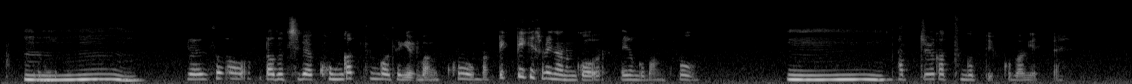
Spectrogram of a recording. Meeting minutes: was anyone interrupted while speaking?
No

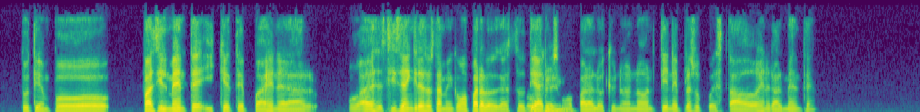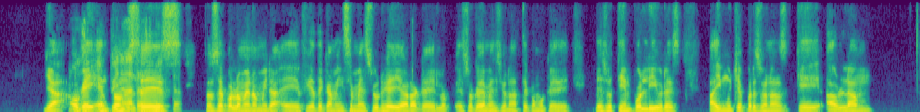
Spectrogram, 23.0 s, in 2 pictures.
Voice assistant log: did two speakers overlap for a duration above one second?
Yes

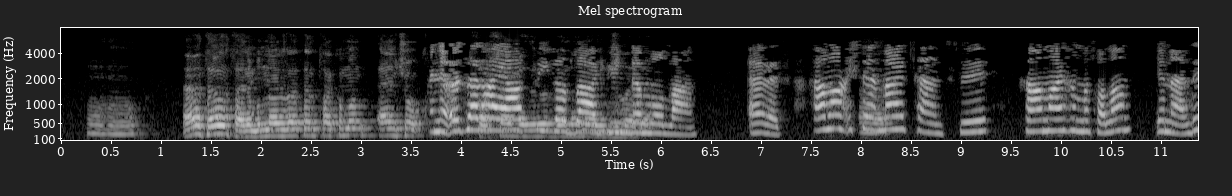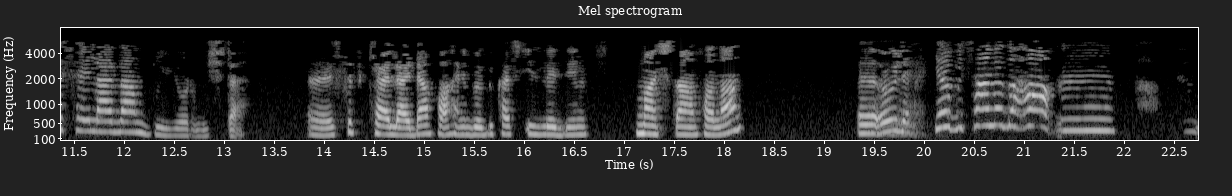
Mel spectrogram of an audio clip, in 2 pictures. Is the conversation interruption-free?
No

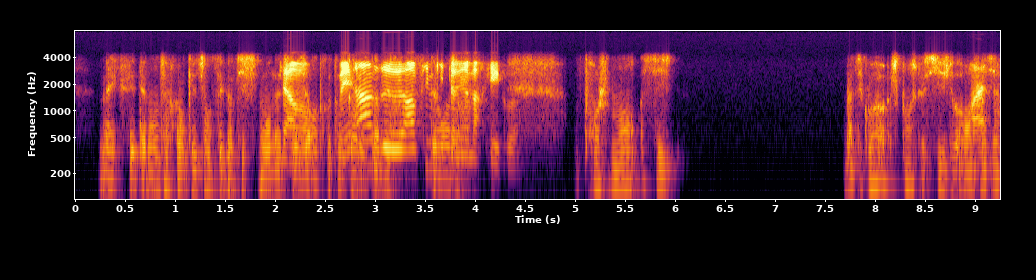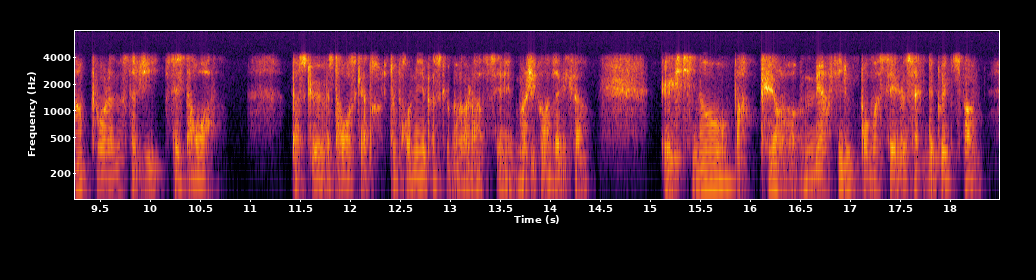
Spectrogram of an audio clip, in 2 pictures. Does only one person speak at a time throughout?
No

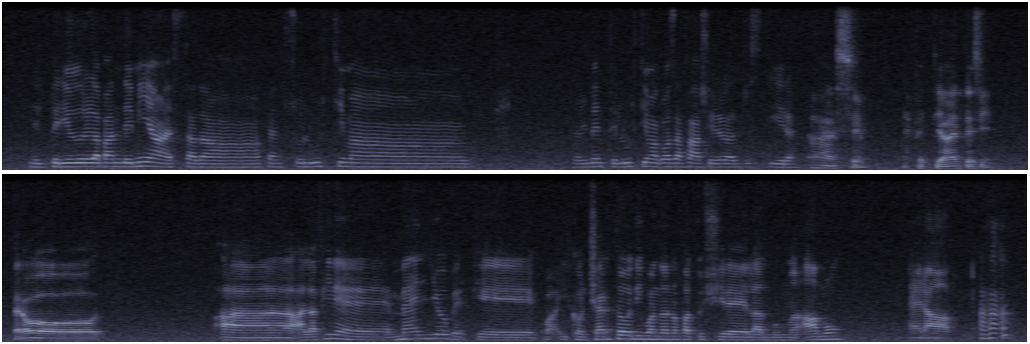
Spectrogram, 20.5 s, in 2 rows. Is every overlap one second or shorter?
Yes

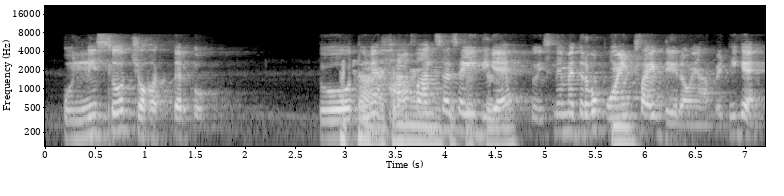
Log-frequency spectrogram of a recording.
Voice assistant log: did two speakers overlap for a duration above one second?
Yes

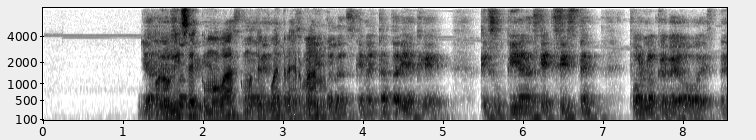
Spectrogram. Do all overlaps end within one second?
No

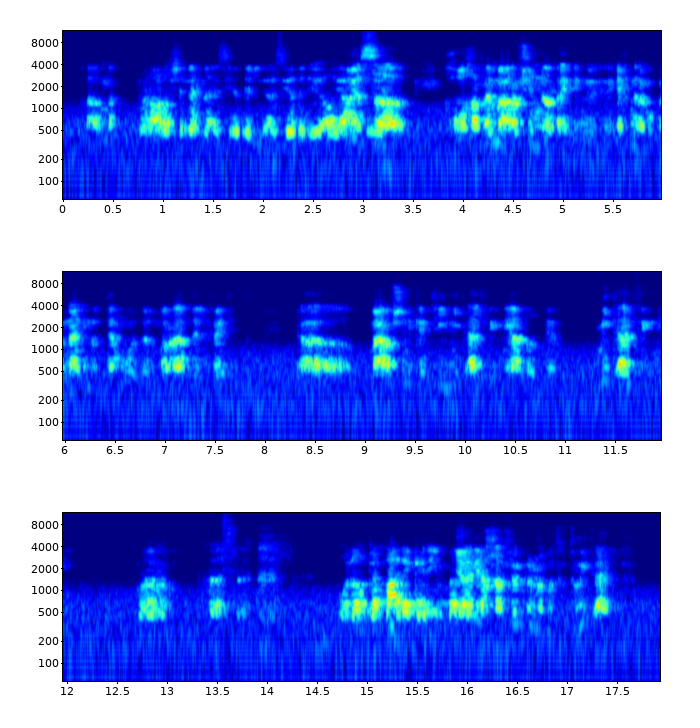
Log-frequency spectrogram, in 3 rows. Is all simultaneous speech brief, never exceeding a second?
Yes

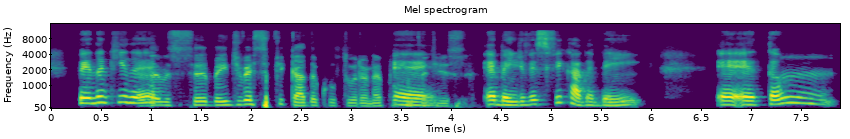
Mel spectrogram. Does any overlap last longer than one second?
No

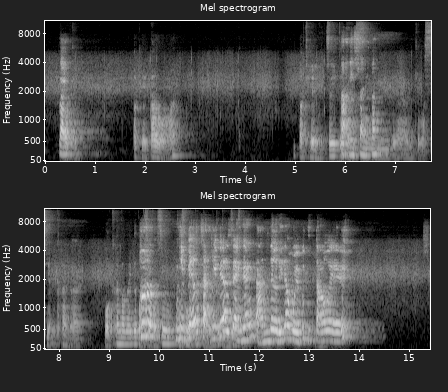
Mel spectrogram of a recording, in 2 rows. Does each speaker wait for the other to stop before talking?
No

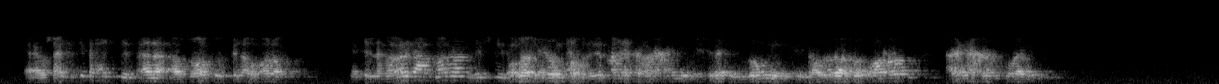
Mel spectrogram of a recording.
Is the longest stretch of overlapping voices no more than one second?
No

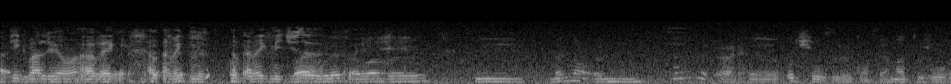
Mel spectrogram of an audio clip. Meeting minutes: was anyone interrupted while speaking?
Yes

